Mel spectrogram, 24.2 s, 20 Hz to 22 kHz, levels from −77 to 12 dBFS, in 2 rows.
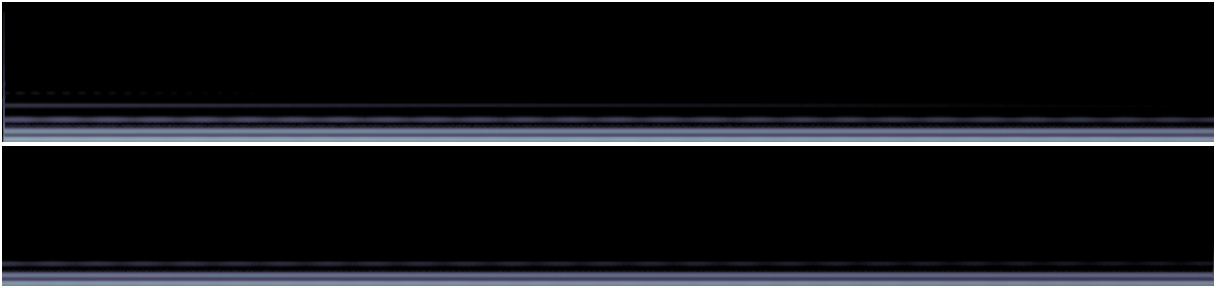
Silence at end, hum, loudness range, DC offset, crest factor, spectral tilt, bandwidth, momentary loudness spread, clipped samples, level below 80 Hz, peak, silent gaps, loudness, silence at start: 0 s; none; 7 LU; under 0.1%; 10 dB; -13.5 dB/octave; 1.2 kHz; 8 LU; under 0.1%; -68 dBFS; -16 dBFS; none; -27 LUFS; 0 s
